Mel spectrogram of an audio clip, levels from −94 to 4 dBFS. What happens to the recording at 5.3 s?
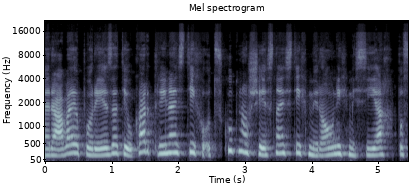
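Nothing goes wrong at 5.3 s; the speech carries on intact through that moment, with no dropout, click or distortion.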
